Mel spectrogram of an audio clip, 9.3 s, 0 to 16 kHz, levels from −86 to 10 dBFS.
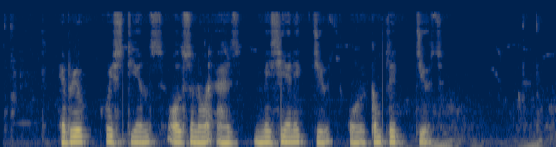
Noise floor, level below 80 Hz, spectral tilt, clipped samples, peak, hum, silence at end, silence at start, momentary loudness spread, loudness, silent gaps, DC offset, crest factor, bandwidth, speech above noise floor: -64 dBFS; -52 dBFS; -8 dB/octave; under 0.1%; -6 dBFS; none; 0.25 s; 1 s; 12 LU; -25 LUFS; none; under 0.1%; 18 dB; 11.5 kHz; 41 dB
